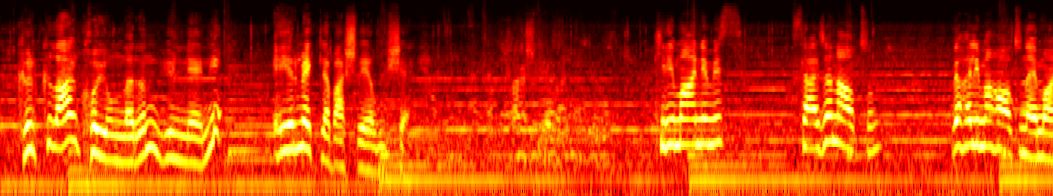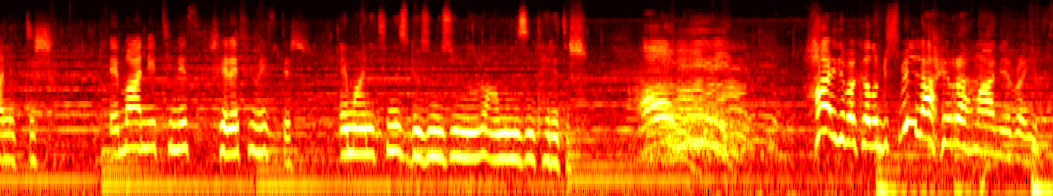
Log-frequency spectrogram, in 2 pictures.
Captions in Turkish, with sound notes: Kırkılan koyunların yünlerini eğirmekle başlayalım işe. Başlayalım. Kilimhanemiz Selcan Hatun ve Halime Hatun’a emanettir. Emanetiniz şerefimizdir. Emanetiniz gözümüzün nuru, alnımızın teridir. (Hep bir ağızdan) Âmin. Hadi bakalım. Bismillahirrahmanirrahim.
